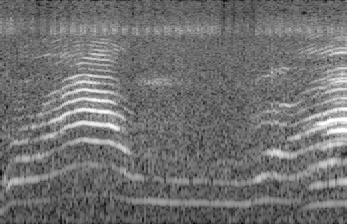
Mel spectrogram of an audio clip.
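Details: Domestic cats squaring up to intimidate each other while fighting, giving strange drawn-out meows: a loud rising-falling wail near one second, a long quiet steady moan, then another rising wail building at the end.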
